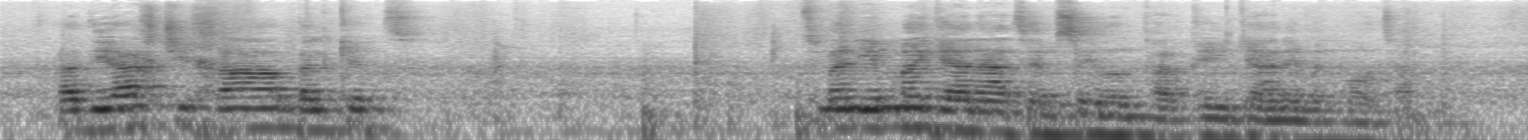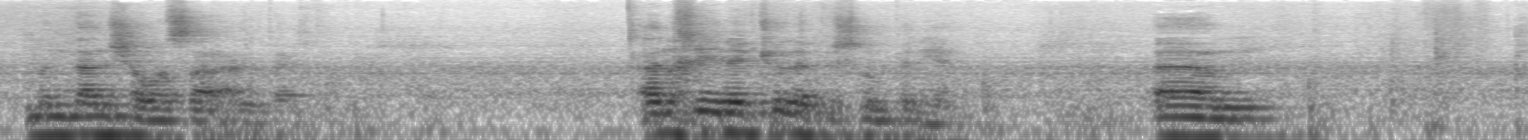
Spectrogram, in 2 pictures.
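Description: A man speaks calmly in a room, heard through a microphone, pausing between phrases.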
